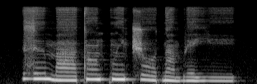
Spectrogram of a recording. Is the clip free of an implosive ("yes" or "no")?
no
